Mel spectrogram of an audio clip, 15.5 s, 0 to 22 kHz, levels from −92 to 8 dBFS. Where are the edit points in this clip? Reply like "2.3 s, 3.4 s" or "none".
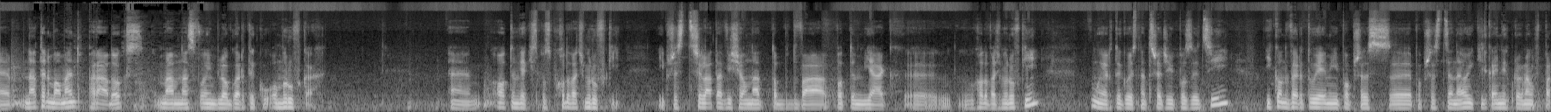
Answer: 10.9 s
